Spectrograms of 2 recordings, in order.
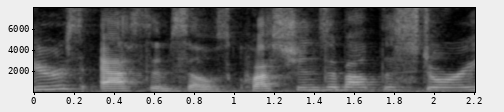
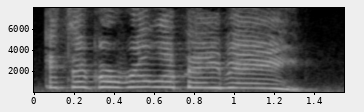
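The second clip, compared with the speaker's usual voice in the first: high, loud gasp of discovery; shocked exclamation; 6 dB louder than usual. A narrator's reading. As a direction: announce the shocking surprise. Shocked discovery in read-aloud.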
